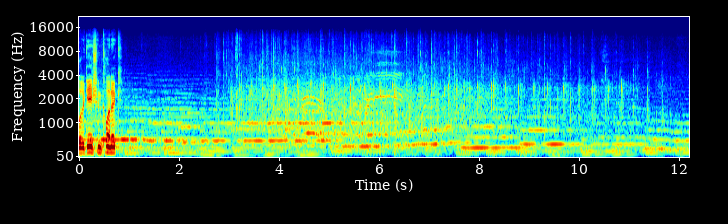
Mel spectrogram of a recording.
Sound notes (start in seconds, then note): 2.4 group applauding; 3.1 uplifting music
